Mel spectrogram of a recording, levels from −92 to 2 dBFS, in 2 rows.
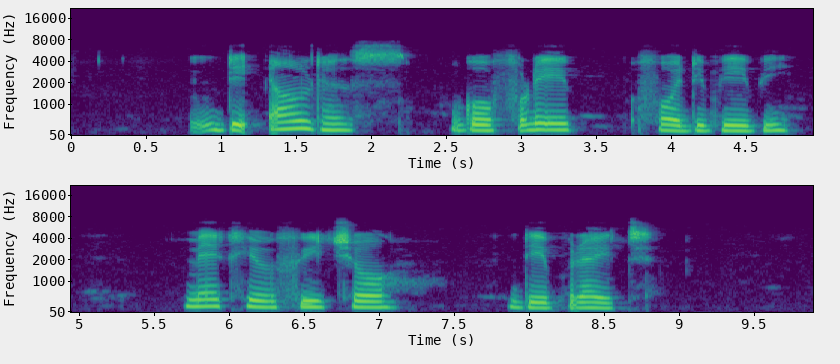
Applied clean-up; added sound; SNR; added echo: none; none; none; none.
